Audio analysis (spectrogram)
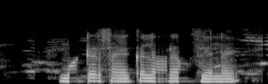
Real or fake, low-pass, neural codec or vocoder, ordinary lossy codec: real; 5.4 kHz; none; Opus, 24 kbps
